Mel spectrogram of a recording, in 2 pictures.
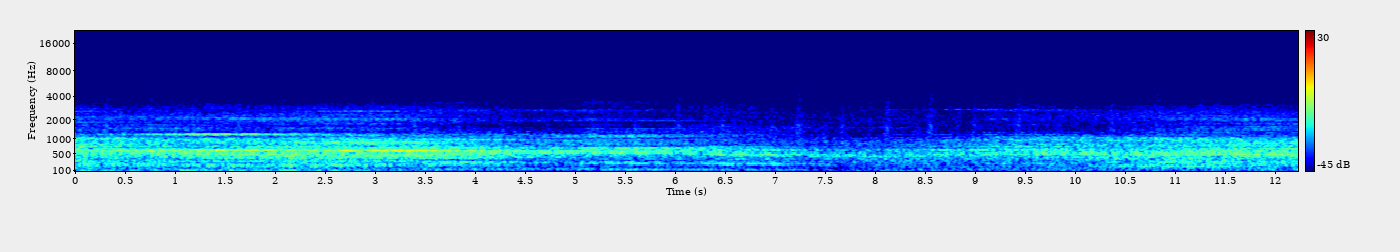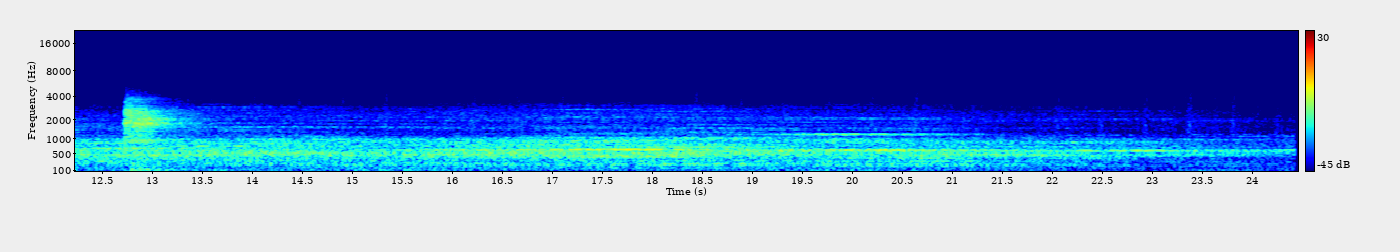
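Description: Soft footsteps tread slowly across a wooden floor.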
